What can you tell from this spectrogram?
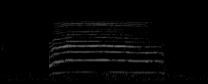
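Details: A talkative pet Siamese cat gives one long, steady, nasal meow lasting about a second, complaining about something while the owner asks if it wants to eat or get down.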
